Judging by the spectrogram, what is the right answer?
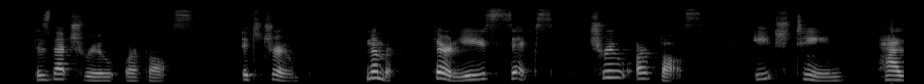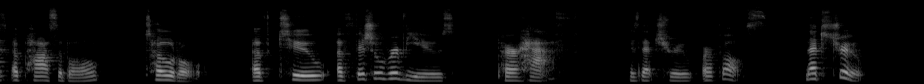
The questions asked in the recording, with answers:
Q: Each team has a possible total of 2 official reviews per half.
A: That's true.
